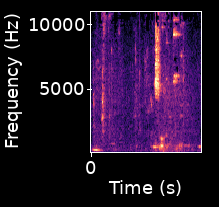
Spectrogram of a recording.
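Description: Children's voices from a performing group: a short low vocal sound at the start and a louder call about a second and a half in.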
